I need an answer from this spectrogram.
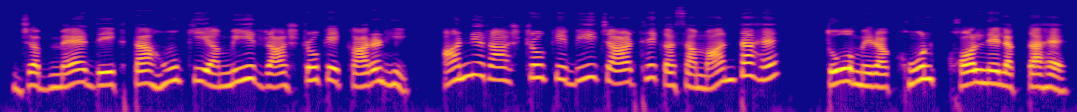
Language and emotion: Hindi, angry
